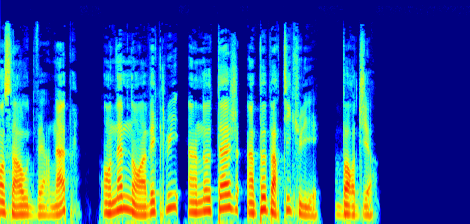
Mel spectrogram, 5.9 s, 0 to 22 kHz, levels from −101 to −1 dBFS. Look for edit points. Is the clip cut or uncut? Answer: cut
